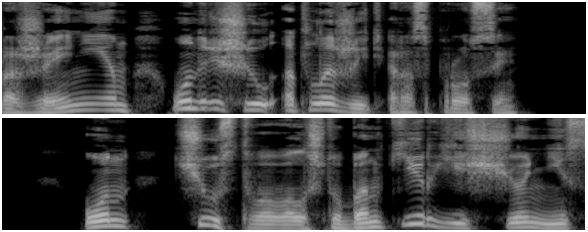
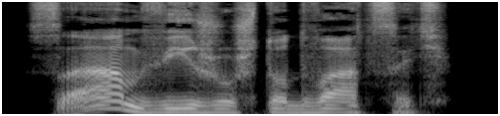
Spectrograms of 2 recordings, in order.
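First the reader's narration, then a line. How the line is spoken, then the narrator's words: Grumble. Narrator (Russian): проворчал Гуров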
